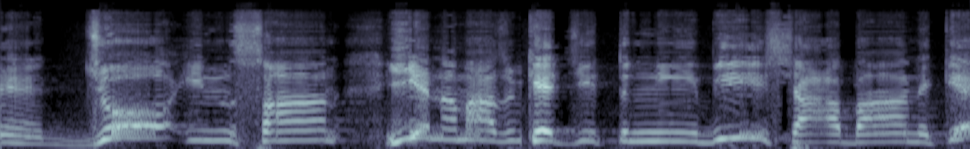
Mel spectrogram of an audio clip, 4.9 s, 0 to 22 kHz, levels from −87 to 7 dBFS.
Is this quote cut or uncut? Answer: cut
